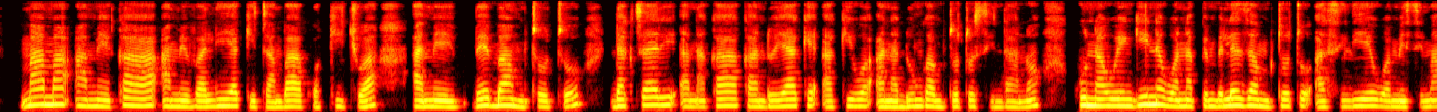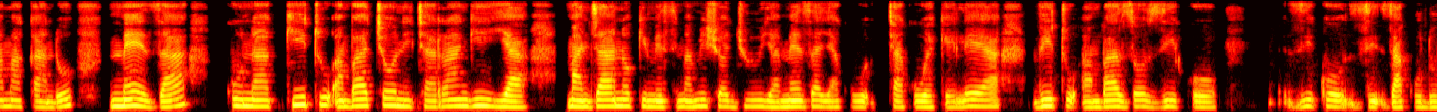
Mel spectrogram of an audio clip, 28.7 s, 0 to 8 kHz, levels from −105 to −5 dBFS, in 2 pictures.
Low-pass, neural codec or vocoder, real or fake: 7.2 kHz; none; real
